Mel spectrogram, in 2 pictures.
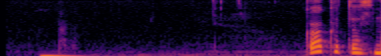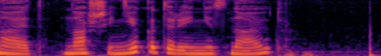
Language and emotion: Russian, neutral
